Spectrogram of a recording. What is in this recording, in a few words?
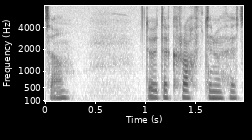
"crofft", Welsh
